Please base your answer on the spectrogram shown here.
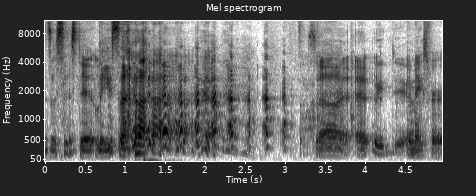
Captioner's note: laughing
